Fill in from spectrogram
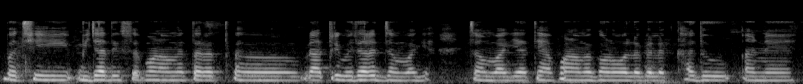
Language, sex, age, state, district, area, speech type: Gujarati, female, 18-30, Gujarat, Junagadh, urban, spontaneous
